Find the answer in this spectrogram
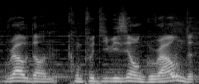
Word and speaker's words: Groudon: Pour Groudon, les japonais et les anglais le prononcent Groudon, qu'on peut diviser en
